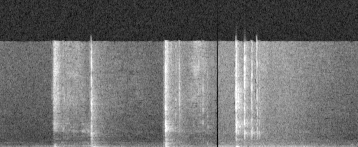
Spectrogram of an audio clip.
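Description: A knife cuts slices from a grey soap bar held in the hand, producing several short, crisp cutting snaps with bright crackle and dull low thumps. They come at an uneven pace over a faint steady hum.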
